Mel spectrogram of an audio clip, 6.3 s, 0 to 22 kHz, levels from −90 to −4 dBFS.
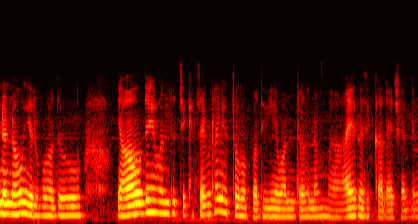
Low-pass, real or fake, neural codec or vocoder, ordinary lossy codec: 7.2 kHz; real; none; Opus, 24 kbps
